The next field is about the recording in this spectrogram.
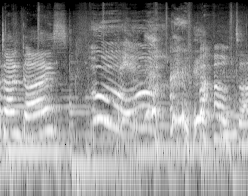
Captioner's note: laughs; groans; squeals; laughs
